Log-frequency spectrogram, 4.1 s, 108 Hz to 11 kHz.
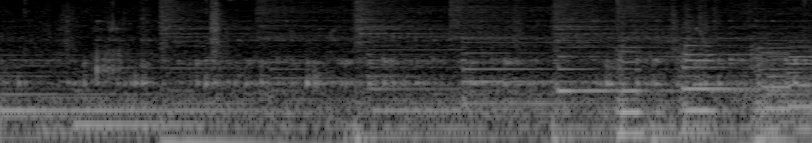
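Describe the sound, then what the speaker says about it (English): Hot water is poured in slow circles over ground Ka'u coffee from Hawaii, a steady close trickle and splash of liquid over a dense ambient background. "Now we'll just make some circles, then pour in the middle until I hit the 300."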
